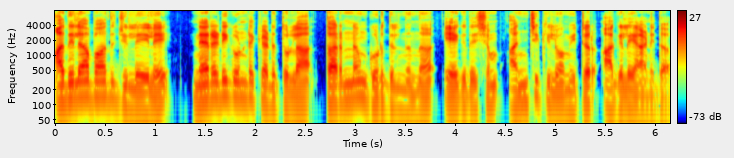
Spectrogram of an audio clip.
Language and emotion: Malayalam, neutral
